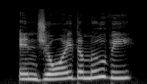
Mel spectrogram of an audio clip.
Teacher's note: Notice how the intonation rises on movie.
